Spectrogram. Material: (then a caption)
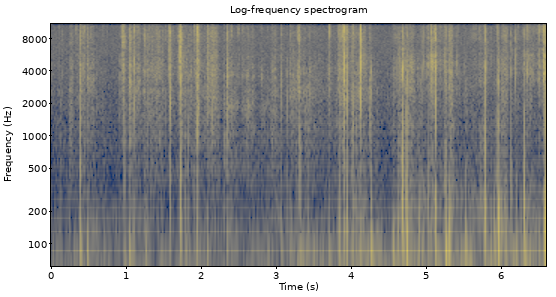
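Waxed cotton. A thin, flexible printed beeswax-coated cotton food wrap, folded into a small packet, is peeled open by fingertips and nails. Sticky tearing peels and crisp crinkles of the waxed fabric come as brief, irregular crackles over a soft low rustle. The sound grows louder and busier toward the end.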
